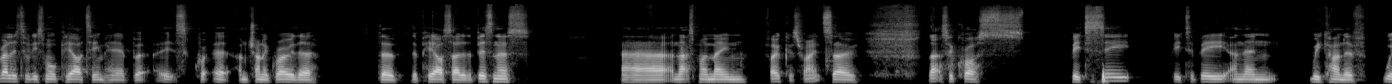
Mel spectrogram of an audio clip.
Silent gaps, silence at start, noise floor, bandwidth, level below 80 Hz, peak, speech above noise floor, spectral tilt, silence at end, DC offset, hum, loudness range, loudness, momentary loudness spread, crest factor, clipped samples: none; 0 s; -71 dBFS; 17.5 kHz; -70 dBFS; -2 dBFS; 49 dB; -4 dB/octave; 0 s; under 0.1%; none; 4 LU; -22 LUFS; 12 LU; 20 dB; under 0.1%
